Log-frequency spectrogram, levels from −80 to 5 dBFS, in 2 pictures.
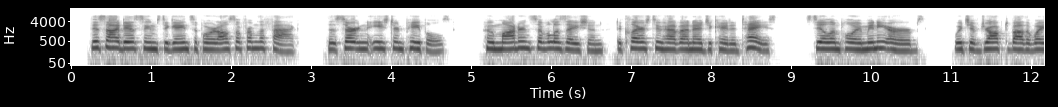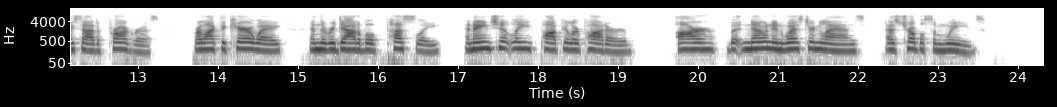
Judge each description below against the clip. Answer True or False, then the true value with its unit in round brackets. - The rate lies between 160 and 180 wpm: False (135 wpm)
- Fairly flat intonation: True (2.0 semitones)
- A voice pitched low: False (215 Hz)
